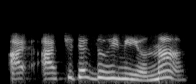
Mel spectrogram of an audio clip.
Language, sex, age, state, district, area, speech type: Kashmiri, female, 18-30, Jammu and Kashmir, Anantnag, rural, conversation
